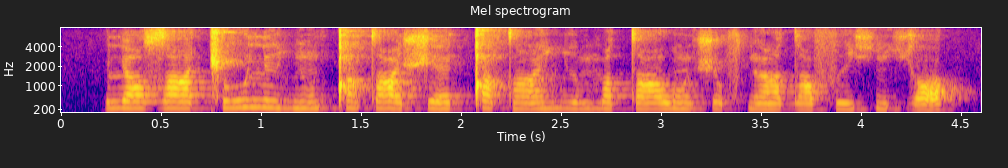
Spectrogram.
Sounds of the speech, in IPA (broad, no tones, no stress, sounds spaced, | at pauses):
lʲ ɒ zˤ ɛ ǁ u lʲ ɒ ʎ õ ǃ ə̃ tˤ ɛ ʊ̯ ʃ ɛ ǃ ɪ tˤ ɛ̃ ə̯ ʎ œ m u tˤ o w õ ʃ ɔ f ɗ ə̃ ɪ̯ dˤ ɛ f ɪ ç ə̃ ç ɒ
